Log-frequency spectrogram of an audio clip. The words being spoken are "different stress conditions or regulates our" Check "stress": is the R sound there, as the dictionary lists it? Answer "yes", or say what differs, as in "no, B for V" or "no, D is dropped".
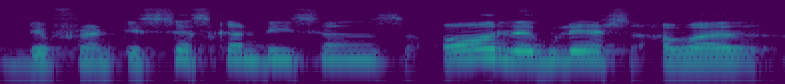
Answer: no, R is dropped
